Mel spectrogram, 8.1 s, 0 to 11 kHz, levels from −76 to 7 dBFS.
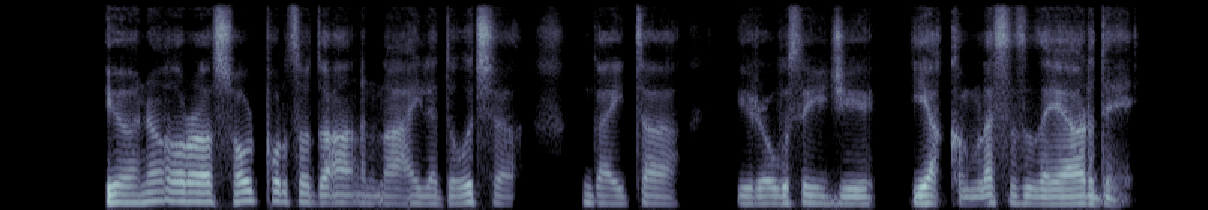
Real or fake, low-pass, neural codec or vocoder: fake; 9.9 kHz; codec, 16 kHz in and 24 kHz out, 0.9 kbps, LongCat-Audio-Codec, fine tuned four codebook decoder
